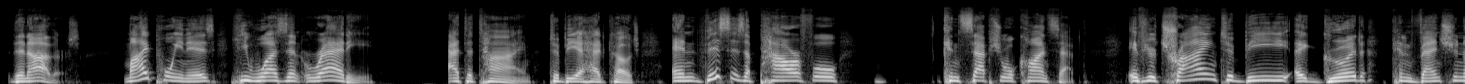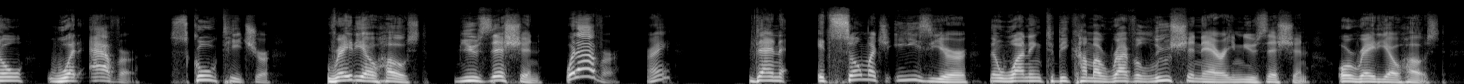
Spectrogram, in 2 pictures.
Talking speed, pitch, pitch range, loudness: 110 wpm, 150 Hz, 115-175 Hz, -16 LUFS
